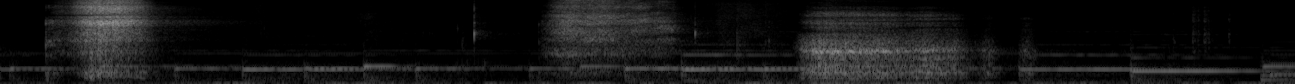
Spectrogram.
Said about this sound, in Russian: А о чем сейчас ваши слезы?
